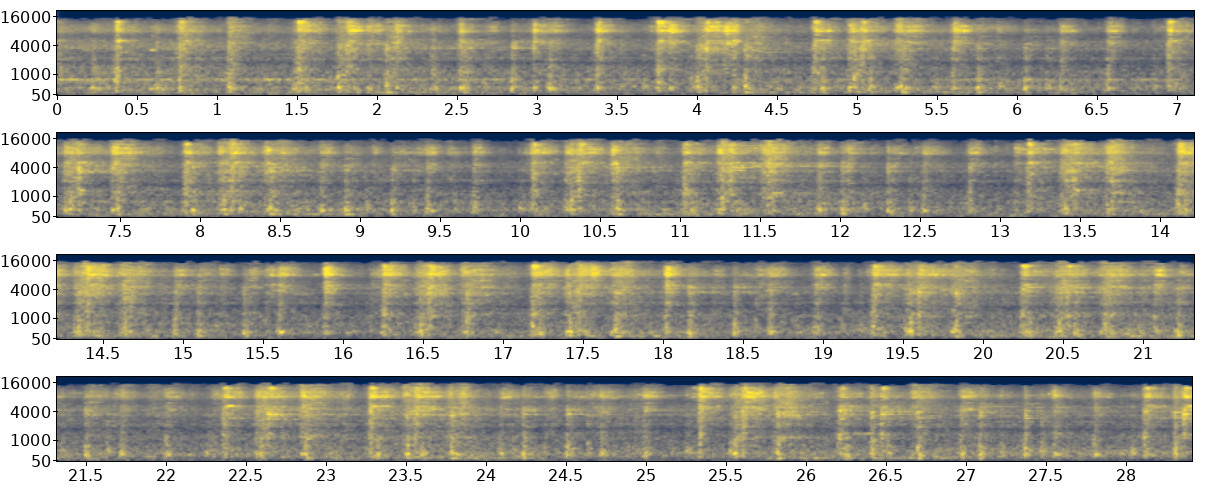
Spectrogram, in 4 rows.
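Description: JR Freight freight train passing: an EF210 electric locomotive, then a long string of Koki container flatcars rolling by, wheels clattering steadily over the rail joints. A high steady tone sounds in the first few seconds and then stops.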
